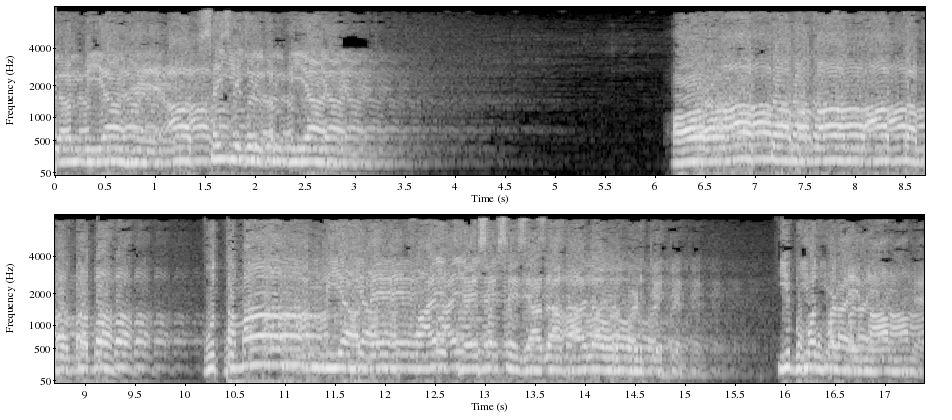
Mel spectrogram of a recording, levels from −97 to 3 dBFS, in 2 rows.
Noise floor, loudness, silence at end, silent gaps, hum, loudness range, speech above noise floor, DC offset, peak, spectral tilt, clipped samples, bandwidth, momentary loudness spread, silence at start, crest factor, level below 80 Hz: -62 dBFS; -9 LUFS; 0 s; none; none; 7 LU; 53 dB; under 0.1%; 0 dBFS; -4.5 dB/octave; under 0.1%; 8 kHz; 9 LU; 0 s; 10 dB; -40 dBFS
